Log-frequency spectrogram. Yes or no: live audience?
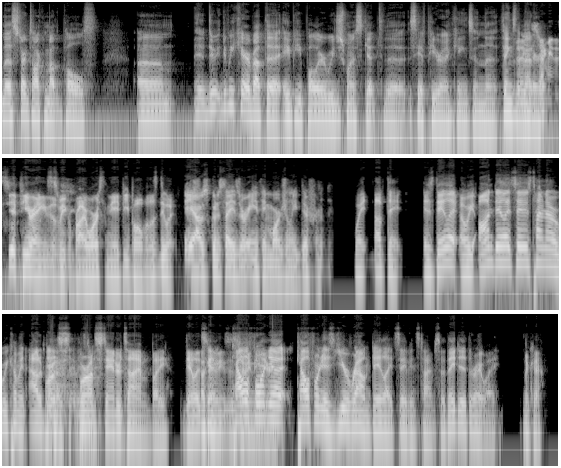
no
